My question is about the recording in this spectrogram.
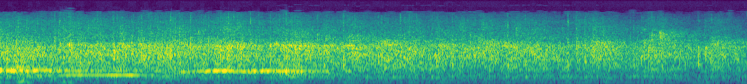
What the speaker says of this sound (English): please a bigger round of applause for Miss Monica Berg.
